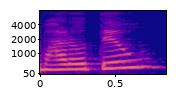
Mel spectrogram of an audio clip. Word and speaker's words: ভারত: স্বর ধ্বনি সমেত প্রথম ভারতেও ভ এর সঙ্গে আ র এর সঙ্গে অ এবং ত এর সঙ্গে অ যুক্ত আছে যদিও অন্ত অরা উচ্চারণ করি না বেশিরভাগ সময় বাংলায় অনেক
